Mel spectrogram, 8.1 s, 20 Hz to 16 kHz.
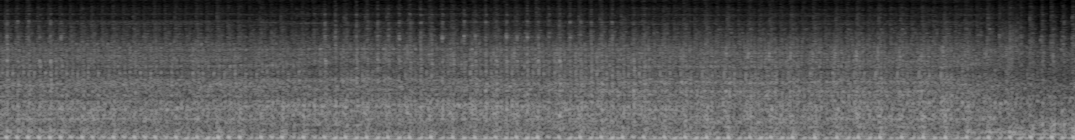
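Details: Yamaha XTZ 250 Lander motorcycle engine making a strange noise, owner asking what it is; the single thumps along at about three beats a second with an extra clattery tap in each beat, source still unclear.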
